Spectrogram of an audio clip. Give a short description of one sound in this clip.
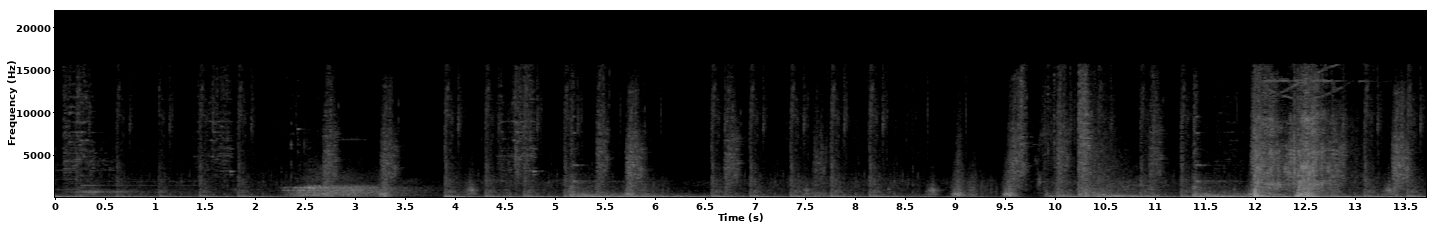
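Magic spells whoosh and crackle in bursts.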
